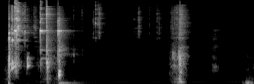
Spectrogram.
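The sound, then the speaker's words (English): Clinks and sharp knocks from a bottle of dark ale brewed with caramel, black and chocolate malts and English ale yeast as it is opened, a few bright glassy taps early on, then a short hissy burst amid quiet gaps. “They recommend that this beer be served at 10 degrees Celsius, since we're in Europe. And I'm going to crack this open.”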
